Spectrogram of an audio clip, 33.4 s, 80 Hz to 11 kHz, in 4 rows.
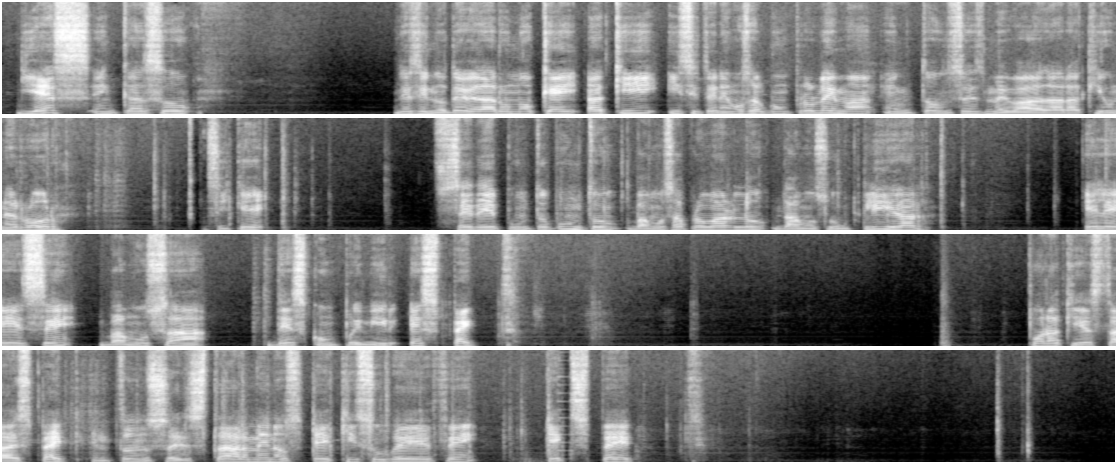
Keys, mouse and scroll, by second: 3.8 click, 7.4 click, 8.6 click, 9.8-10.6 typing, 12.5-16.5 typing, 12.9 Return, 19.9-20.4 scroll up 2, 21.0-21.8 scroll up 2, 21.8-22.6 scroll up 1, 24.3 click, 25.1 click, 26.1-29.4 typing, 32.5 Tab.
